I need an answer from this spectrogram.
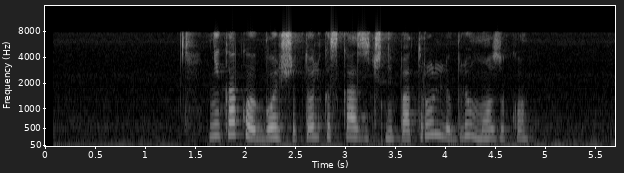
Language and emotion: Russian, neutral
